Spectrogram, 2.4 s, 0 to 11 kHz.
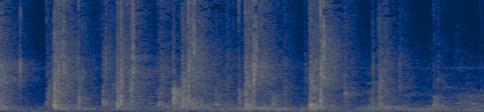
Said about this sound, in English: And I think that was everybody's favorite moment, so clap it up. That was your favorite moment of 2020. Clap that shit up.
